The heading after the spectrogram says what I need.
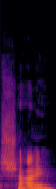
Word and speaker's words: Chi: on instagram follow them you pronounce that shy it's not chicago chicago yeah but it's shy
